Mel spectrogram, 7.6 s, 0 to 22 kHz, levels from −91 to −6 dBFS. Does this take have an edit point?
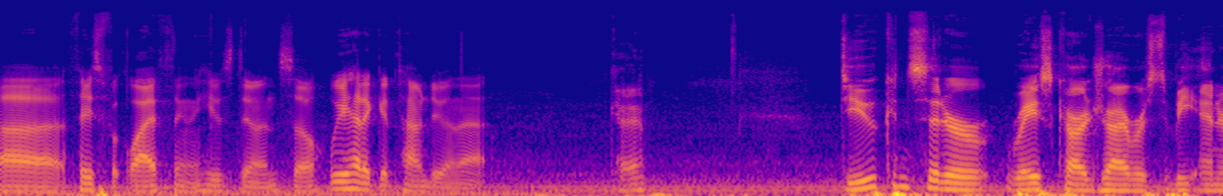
no; 0 cuts

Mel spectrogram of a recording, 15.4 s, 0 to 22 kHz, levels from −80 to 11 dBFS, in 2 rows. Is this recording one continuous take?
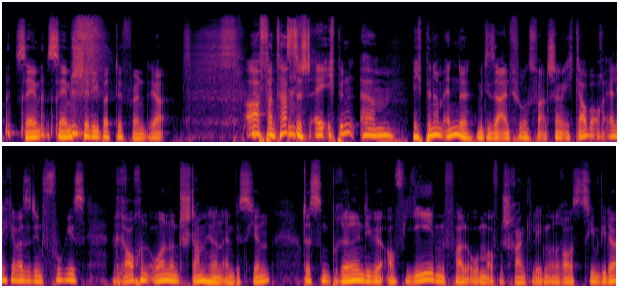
no; 2 cuts; at 5.1 s, 11.4 s

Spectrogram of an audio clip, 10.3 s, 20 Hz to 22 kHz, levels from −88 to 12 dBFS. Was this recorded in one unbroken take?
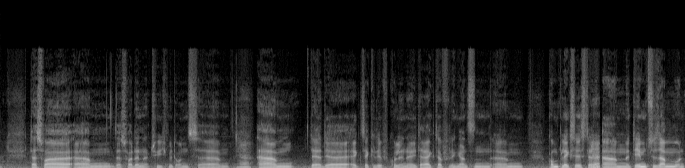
no; 2 cuts; at 3.8 s, 9.0 s

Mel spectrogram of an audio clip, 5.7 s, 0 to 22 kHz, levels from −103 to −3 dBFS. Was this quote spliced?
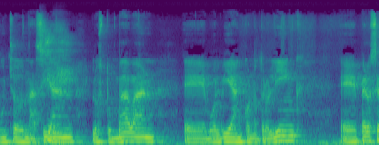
no; 0 cuts

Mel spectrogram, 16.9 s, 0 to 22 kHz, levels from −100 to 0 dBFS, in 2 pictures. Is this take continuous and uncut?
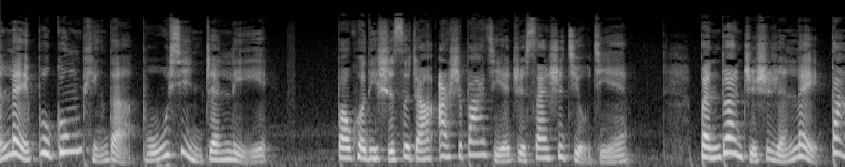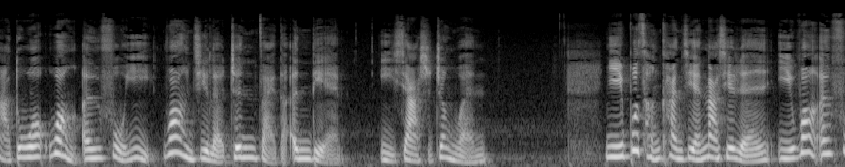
yes; 0 cuts

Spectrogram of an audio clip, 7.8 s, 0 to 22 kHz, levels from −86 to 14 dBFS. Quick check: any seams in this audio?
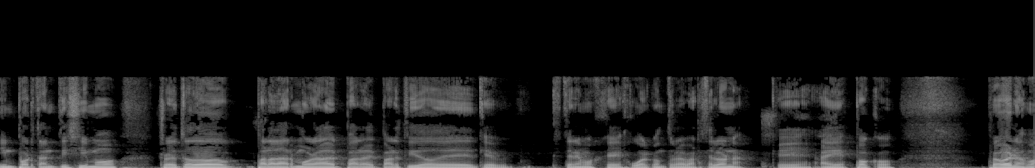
yes; 1 cut; at 3.6 s

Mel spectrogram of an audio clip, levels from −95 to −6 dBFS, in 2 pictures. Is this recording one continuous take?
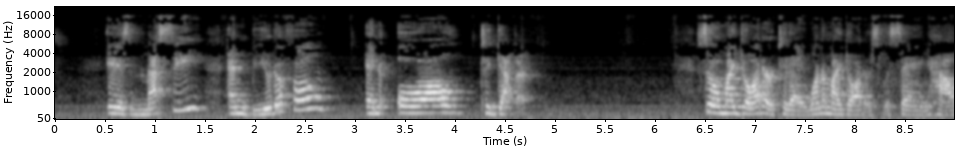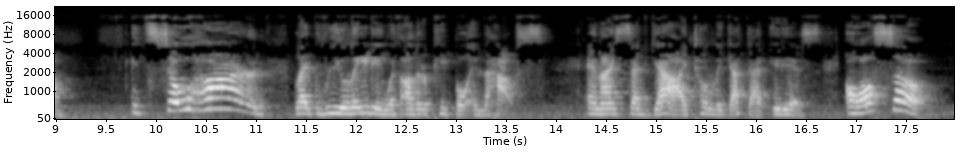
no; 1 cut; at 16.8 s

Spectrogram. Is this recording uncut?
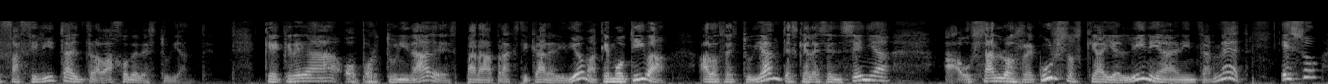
yes; 0 cuts

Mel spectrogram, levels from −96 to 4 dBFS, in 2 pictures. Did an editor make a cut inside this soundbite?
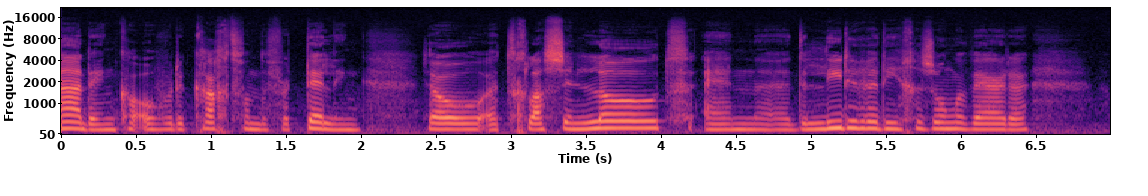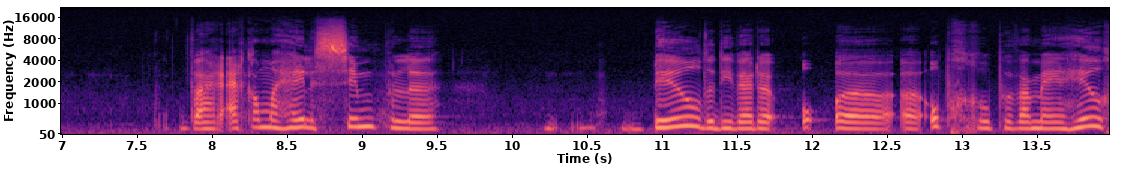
no; 0 cuts

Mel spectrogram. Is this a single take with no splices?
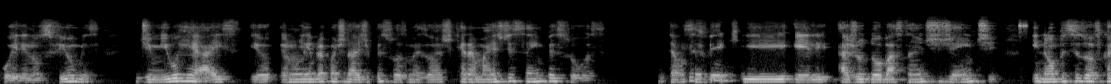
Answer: yes; 0 cuts

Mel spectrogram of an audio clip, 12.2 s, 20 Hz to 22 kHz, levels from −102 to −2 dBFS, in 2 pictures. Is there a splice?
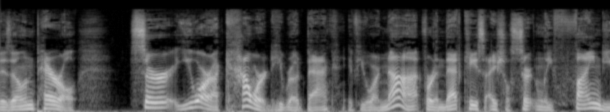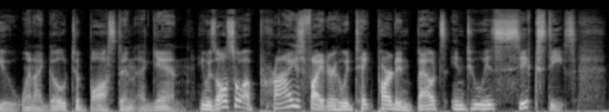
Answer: yes; 2 cuts; at 4.2 s, 8.0 s

